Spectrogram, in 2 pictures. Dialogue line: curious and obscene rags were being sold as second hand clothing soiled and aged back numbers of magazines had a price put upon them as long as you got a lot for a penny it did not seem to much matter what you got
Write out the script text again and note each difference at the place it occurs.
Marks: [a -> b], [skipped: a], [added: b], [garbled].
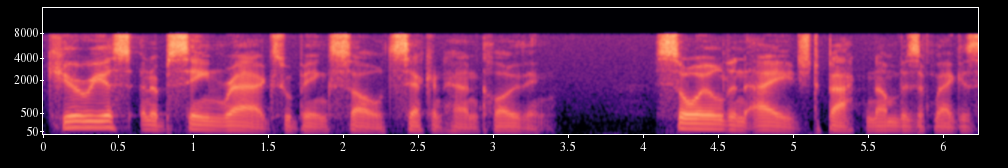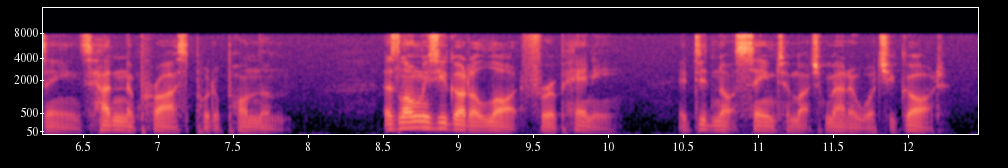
curious and obscene rags were being sold [skipped: as] second hand clothing soiled and aged back numbers of magazines [had -> hadn't] a price put upon them as long as you got a lot for a penny it did not seem to much matter what you got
